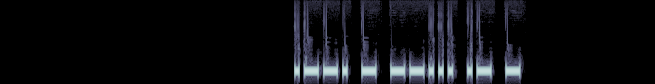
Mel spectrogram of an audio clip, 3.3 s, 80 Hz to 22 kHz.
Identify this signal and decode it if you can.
Morse code, heard as a keyed tone, about 45 wpm, 700 Hz. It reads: PT7AT
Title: DXCC-100 Call Signs - 5 Characters - Repeated 2x - 50wpm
